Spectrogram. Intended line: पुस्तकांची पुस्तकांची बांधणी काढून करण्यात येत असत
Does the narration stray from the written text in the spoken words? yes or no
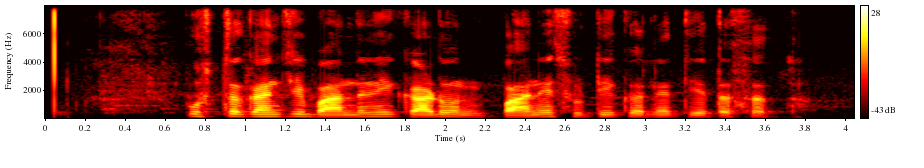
yes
